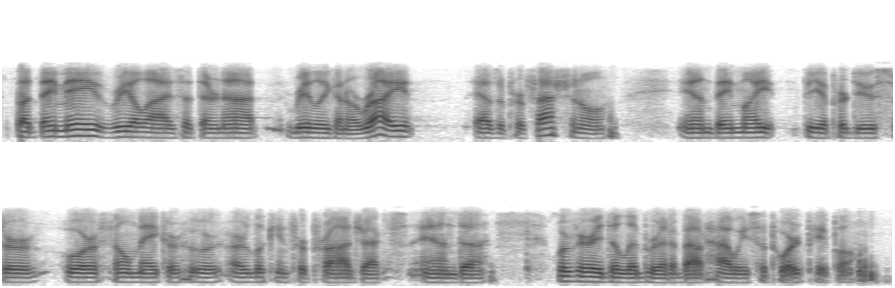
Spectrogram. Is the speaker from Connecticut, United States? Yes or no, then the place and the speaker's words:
no; Chicago, Illinois, United States; moved away as an adult; now in Venice, Los Angeles, United States; I'm from Chicago, uh, knew my precinct captain growing up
